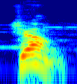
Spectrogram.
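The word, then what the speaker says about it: 酱: Jung. Uh J I A N. Jung. Uh almost like saying the name John, but you just say it like jung.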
